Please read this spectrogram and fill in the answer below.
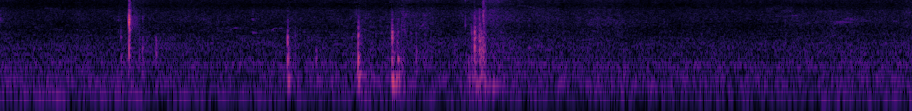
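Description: Honeybees buzzing over an open hive's frames, a steady low hum. A handful of short sharp clicks come in the first two and a half seconds.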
